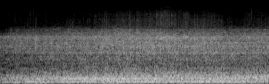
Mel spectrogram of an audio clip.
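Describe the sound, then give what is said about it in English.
The port engine one of an airliner, Skyliner Flight 35, starts up during pre-takeoff checks: a loud steady drone, a thick rumbling hum with a buzzing mid-range edge that holds an even level throughout, with no voices. “Check for takeoff. wing flaps, rudder, rudder, port engine one.”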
